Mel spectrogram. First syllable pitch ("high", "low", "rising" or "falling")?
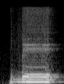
high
